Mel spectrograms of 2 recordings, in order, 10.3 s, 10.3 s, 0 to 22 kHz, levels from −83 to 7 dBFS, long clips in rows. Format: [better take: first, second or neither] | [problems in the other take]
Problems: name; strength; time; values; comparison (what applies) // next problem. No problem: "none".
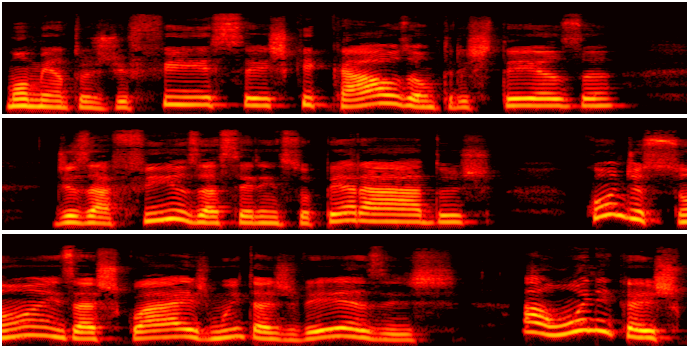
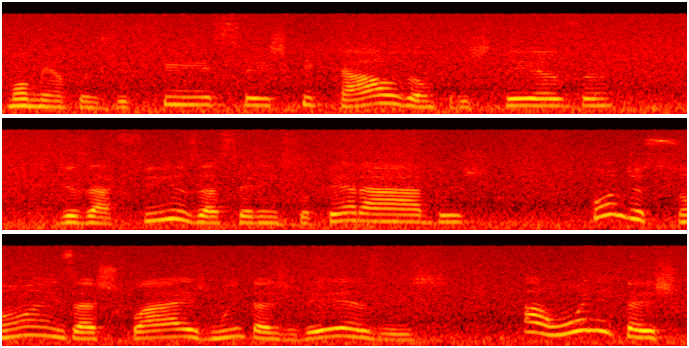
first | hiss; loud; throughout; 6 dB below the speech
